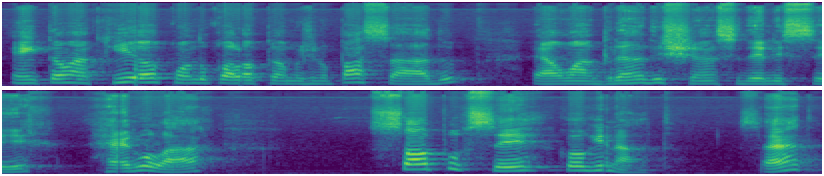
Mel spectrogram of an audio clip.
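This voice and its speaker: A man's voice: on the high side, lively intonation, unhurried. A male English teacher with a Pernambuco Brazilian Portuguese accent gives a recorded lesson, asking students questions and confirming each point. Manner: didactic, asks students rhetorical questions and confirms with "certo?"; stresses English example words more loudly.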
